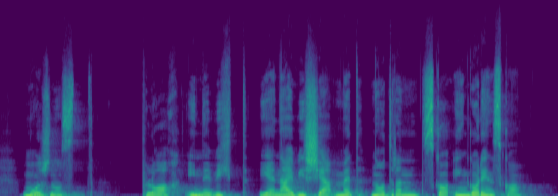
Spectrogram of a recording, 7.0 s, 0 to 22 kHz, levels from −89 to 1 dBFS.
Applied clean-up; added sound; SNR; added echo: neural mask model Resemble Enhance denoiser.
